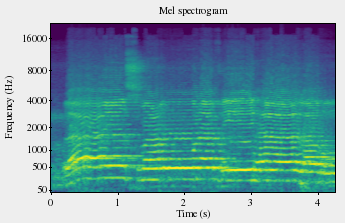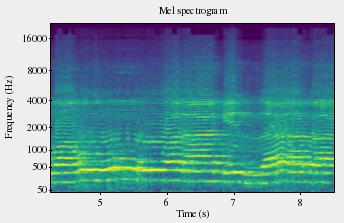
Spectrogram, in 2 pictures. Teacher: لا يسمعون فيها لغوا kita perlu memperhatikan ya, ada bacaan yang namanya idgham bi gunnah. Itu ada tanwin berjumpa dengan wawu.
